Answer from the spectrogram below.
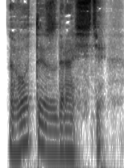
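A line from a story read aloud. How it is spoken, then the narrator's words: Mistress muttering. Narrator (Russian): пробормотала хозяйка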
